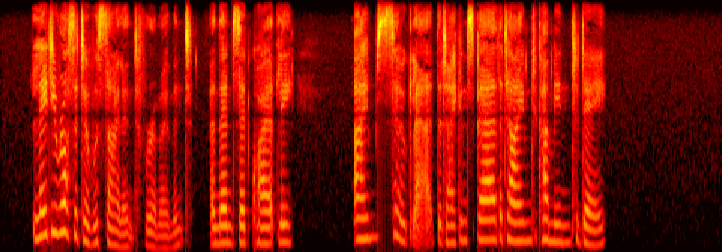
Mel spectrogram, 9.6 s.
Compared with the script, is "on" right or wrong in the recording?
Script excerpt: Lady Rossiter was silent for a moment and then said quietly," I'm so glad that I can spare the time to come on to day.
wrong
